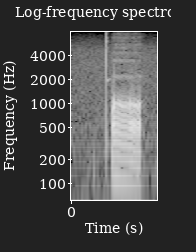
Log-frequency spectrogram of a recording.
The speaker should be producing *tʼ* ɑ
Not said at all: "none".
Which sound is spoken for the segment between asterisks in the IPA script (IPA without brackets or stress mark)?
pʼ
